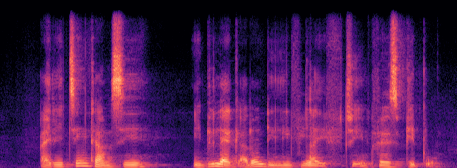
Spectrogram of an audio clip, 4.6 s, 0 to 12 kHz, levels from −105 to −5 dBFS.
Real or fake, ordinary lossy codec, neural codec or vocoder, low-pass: fake; none; codec, 44.1 kHz, 2.6 kbps, SNAC; 10.8 kHz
